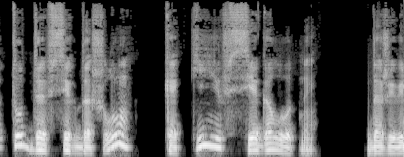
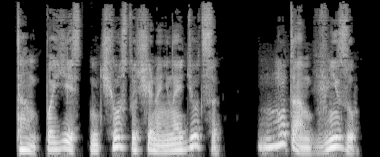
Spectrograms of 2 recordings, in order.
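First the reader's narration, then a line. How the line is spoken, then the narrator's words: Angry question through teeth. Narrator (Russian): Даша пылала праведным гневом ... сквозь зубы спросила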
